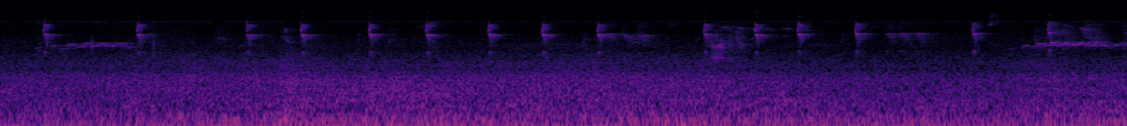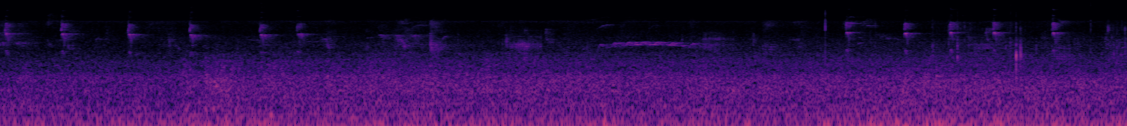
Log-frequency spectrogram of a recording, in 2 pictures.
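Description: Birds calling in the trees: a short sharp note repeated about once a second, thinning out after the first dozen seconds, with an arching whistled call every ten seconds or so, over a steady low rumble of background noise.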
